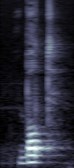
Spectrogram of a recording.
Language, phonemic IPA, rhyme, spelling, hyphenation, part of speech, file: Dutch, /bɔt/, -ɔt, bod, bod, noun, Nl-bod.ogg
- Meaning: 1. order 2. offer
